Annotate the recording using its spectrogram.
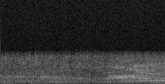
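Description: Faint steady background noise in a pause between spoken phrases, growing slightly louder near the end.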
